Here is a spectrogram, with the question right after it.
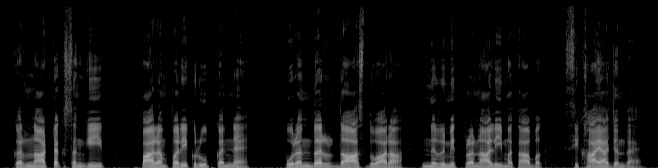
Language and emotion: Dogri, neutral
